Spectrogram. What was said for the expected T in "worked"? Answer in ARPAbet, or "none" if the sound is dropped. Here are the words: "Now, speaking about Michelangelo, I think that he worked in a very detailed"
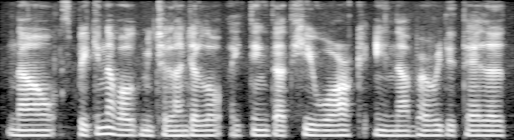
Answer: none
